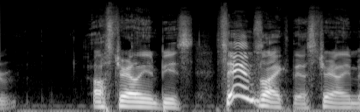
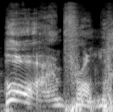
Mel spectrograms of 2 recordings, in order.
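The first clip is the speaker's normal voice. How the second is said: higher, louder comic impression through laughter; hammed-up Australian comedian voice; Sam Campbell; 5 semitones higher, 5 dB louder than usual. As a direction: throw yourself into a silly, laughing impression. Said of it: "do Sam's voice".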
